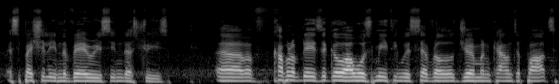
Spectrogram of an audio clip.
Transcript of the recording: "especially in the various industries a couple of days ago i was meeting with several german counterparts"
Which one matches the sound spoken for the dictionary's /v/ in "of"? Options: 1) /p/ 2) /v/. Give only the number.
2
